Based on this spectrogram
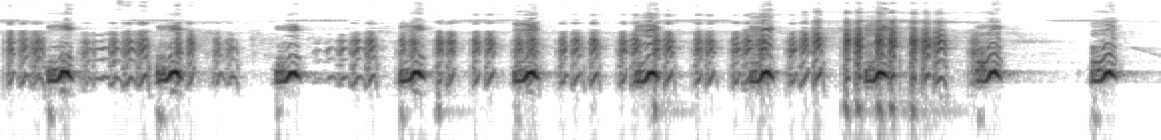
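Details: Mate-seeking call of a female white-breasted waterhen, with loud hooked notes roughly every half second alternating with quieter gravelly rattles, ending in a short pause and a final note.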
